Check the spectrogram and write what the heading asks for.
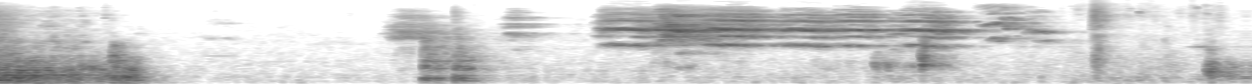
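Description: A short noisy scrape or rustle at the start, then from about three seconds in a high bird call lasting about two seconds.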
